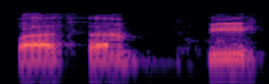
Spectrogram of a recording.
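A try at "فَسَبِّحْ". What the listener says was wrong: সিন প্রথমে ঠিক ছিল, সিনটা এবার একটু অন্যরকম হয়ে গেছে আবার।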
